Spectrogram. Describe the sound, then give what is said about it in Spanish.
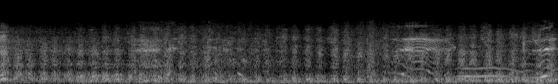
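A train approaches on a desert railway with a steady rumbling roar and rhythmic clattering of wheels. The sound holds fairly level throughout and swells slightly toward the end. “El tren se acerca.”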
